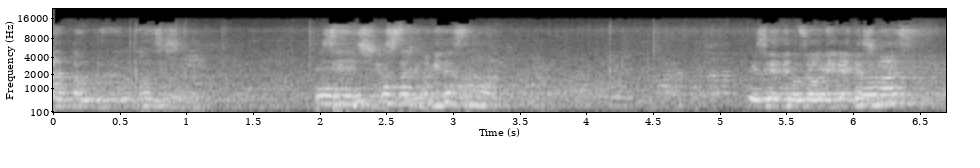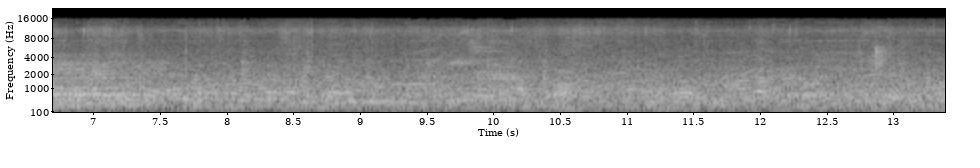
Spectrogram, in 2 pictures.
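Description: A large crowd of fans chants and sings loudly in an open stadium.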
